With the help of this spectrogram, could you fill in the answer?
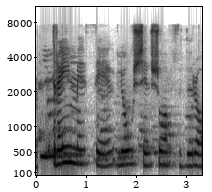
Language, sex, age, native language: Icelandic, female, 9, Icelandic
